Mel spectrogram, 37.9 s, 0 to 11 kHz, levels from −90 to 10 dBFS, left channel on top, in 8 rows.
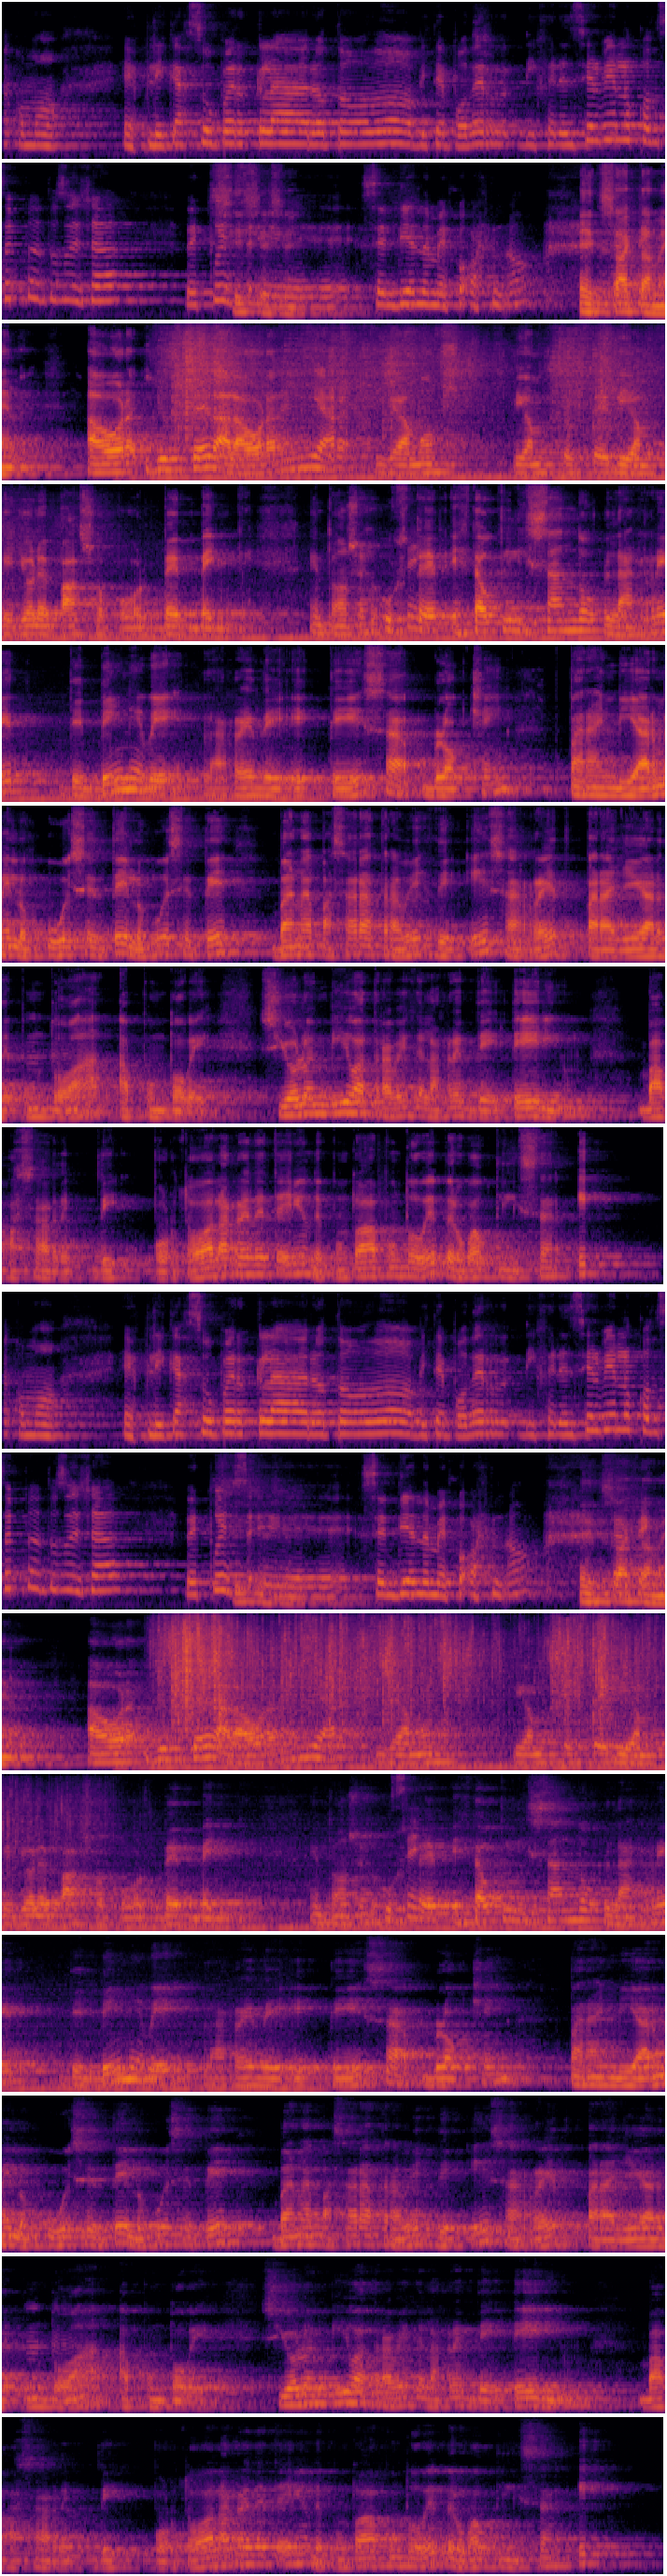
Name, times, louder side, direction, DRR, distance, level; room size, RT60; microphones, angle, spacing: voice 1, 0.0-5.6 6.0-9.4 17.1-17.2 28.5-29.0, right 2 dB, 10° right, 9 dB, 0.4 m, -34 dB
voice 2, 6.3-6.9 8.8-9.6 10.1-12.7 13.1-22.6 23.0-32.6 32.9-37.3, left 3 dB, 65° left, 10 dB, 0.8 m, -30 dB
sound 1, 10.2-21.0, left 1 dB, 65° right, 3.5 m, -43 dB
sound 2, 10.5-14.9, right 6 dB, 90° right, 1.3 m, -34 dB
15.0 x 8.4 x 6.2 m, 1.5 s
head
